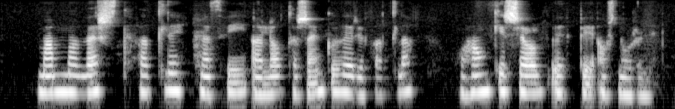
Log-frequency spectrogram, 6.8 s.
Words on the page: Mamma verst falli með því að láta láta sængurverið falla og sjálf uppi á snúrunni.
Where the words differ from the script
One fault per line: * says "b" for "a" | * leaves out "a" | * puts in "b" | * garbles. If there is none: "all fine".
* leaves out "láta"
* puts in "hangir"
